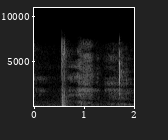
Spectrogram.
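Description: Two sharp clicks about a second apart, the first louder, from the computer controls as the presentation slide is advanced. A faint soft noise falls between them.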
